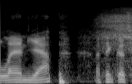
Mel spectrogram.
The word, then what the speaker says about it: lagniappe: And then, see, I'm in Louisiana right now, so I totally understand the concept of what they call lagniappe. I think that's how you pronounce that.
